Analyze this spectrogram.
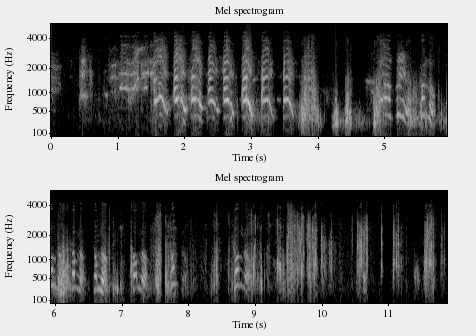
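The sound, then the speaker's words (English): Dog fight in which one dog bites another: many rapid, high yelps and whimpers mixed with sharp barks, coming in choppy bursts with short gaps. “My dog just bit her dog.”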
